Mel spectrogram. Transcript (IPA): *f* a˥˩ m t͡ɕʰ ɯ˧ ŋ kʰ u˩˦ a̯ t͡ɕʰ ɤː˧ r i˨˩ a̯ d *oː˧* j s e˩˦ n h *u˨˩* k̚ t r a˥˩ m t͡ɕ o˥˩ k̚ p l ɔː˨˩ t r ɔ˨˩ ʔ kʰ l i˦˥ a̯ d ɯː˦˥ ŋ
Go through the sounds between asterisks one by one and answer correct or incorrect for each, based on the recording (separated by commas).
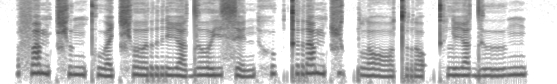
correct, incorrect, incorrect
